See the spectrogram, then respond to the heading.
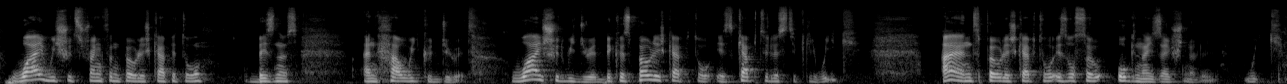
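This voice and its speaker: A man from Belgium with a French-influenced accent, giving a measured academic panel presentation as a political scientist, pausing often with fillers. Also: fairly high pitch. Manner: measured and deliberate, with frequent filler pauses.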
